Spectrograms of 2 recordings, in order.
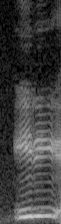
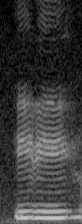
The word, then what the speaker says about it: Edie: Soon, Edie, or Eddie, I think it's Edie? I'm pretty sure, I felt like it should be pronounced Edie.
